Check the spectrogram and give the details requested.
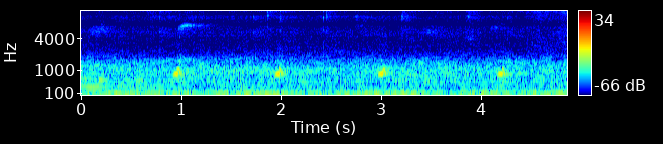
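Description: A bird repeating a short, sharp call note about once a second, faint against quiet outdoor background; a faint low note sounds just after the start.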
